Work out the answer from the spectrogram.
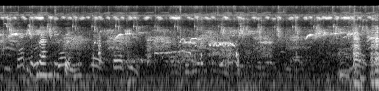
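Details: Domestic geese on a farm in a rice field, giving nasal, harmonic honks and short calls in a loose series among other birds' high chirps and voices in the background.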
